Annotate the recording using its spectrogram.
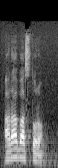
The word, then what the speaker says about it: アラバストロン: ところがこの最近のですね、考古学あるいは言語学の研究によりまして、この石膏の壺と訳されてきたギリシャ語のアラバストロン、正確にはアラバストロンと言いますが、アラとラのところにアクセントがあるんですね。アラバストロン、これは、当時シリアのシドンを中心に作られていた、いわゆるローマングラス、すなわちガラス製の細首瓶であるということが分かってまいりました。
